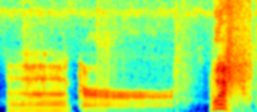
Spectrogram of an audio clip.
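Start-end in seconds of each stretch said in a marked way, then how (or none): 2.1-2.5 high, loud mock woof; imitated bark. Gamer barking to lure the dogs, high mock woof. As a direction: bark like a dog to call it over.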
